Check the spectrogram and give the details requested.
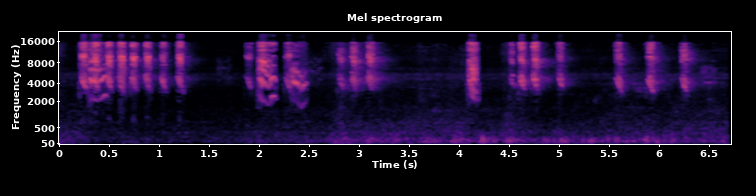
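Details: Calling female yellow-bellied seedeater, a call prized in female-call tournaments and used to spur a quiet male into song. Rapid bursts of shrill, short chips, about six in a second, alternate with single notes and brief silences.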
